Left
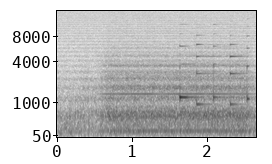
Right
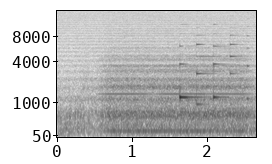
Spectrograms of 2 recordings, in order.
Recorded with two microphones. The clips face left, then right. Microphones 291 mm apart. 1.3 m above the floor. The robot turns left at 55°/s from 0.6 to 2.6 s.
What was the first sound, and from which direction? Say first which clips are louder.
A ringtone: even; 145° left.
